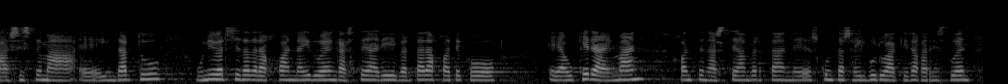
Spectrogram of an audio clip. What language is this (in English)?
Basque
